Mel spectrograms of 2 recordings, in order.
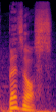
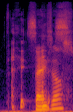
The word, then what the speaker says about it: Bezos: In other news, Jeff Bezos. How do you say his name? Bezos.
